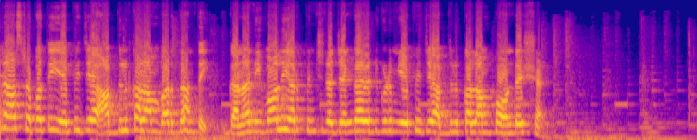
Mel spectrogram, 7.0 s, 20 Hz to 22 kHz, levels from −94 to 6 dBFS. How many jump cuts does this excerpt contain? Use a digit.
0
